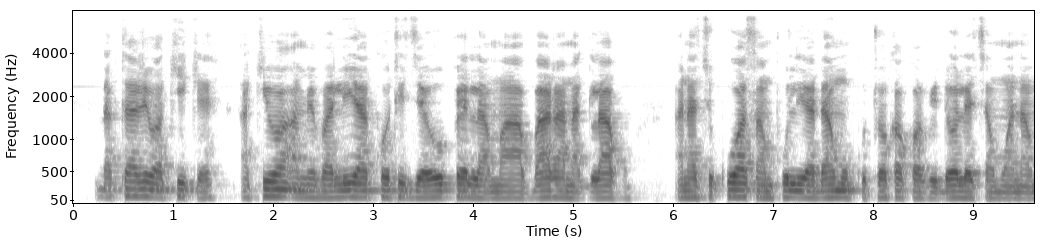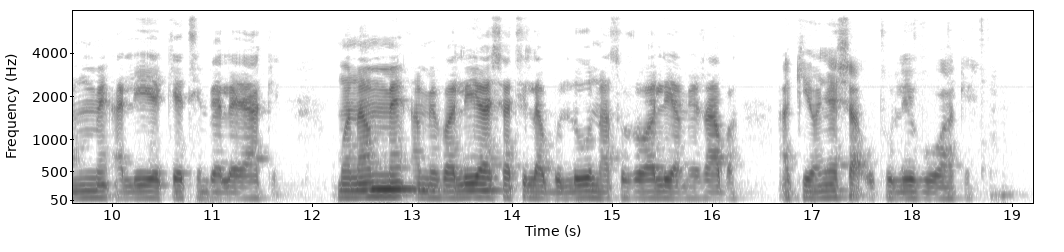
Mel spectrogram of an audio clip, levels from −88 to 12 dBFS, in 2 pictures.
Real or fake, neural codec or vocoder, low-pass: real; none; 7.2 kHz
